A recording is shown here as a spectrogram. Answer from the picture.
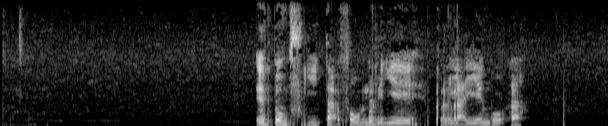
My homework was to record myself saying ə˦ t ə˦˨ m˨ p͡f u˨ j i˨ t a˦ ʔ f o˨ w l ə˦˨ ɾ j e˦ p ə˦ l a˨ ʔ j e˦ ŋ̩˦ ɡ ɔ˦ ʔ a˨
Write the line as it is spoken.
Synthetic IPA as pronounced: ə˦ p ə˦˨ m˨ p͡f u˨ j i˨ t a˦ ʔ f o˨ w l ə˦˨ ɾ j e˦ p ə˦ l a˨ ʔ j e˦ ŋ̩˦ ɡ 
